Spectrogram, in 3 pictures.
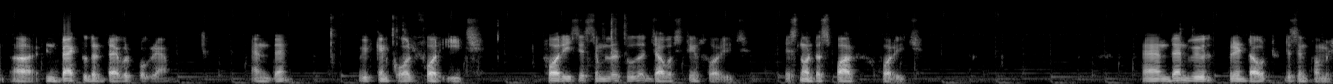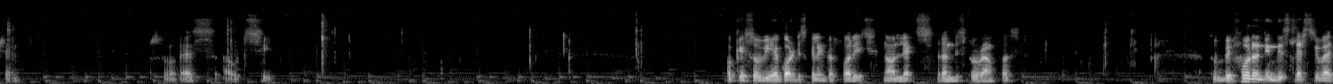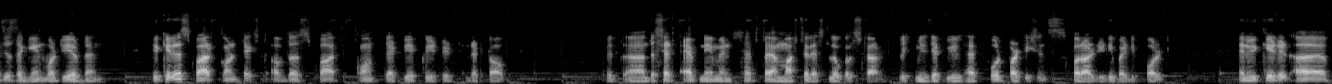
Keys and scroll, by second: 5.9 Return, 16.4 Return.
